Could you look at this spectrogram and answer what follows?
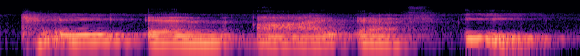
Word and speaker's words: knife: He says, "How do you pronounce the word that is spelled K N I F E?" I say knife, Baba. Very good. Why is the K mute, silent?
